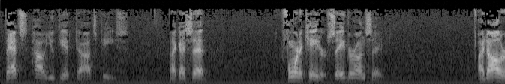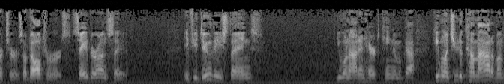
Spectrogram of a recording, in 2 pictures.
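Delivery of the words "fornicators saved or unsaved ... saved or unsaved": loud, hammering list; preaching. Acted. Preacher warning the congregation about sin, loud and hammering. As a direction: punch each sin at the church. Preacher listing sins emphatically.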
